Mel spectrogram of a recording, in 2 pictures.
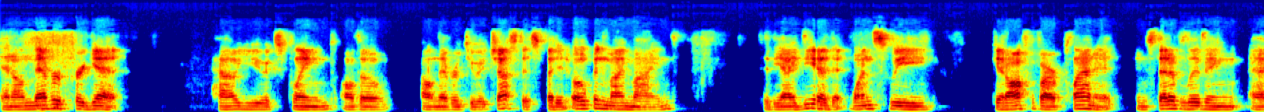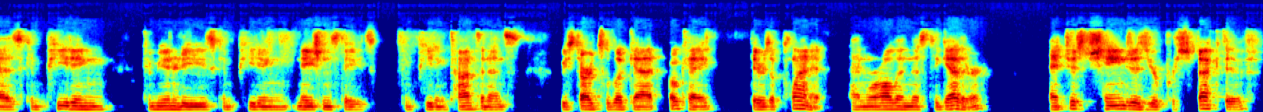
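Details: Adult man speaking; Normal fluent adult speech.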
